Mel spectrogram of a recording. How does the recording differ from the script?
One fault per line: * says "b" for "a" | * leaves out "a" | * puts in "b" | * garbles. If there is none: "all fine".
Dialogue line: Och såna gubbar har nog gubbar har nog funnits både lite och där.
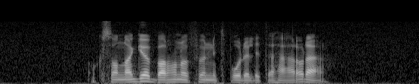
* leaves out "gubbar har nog"
* puts in "här"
